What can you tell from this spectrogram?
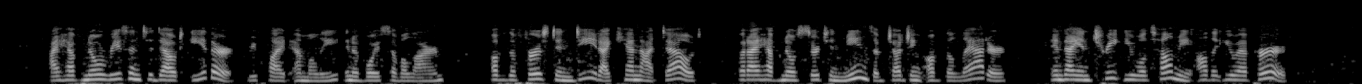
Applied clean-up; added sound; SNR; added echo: classical method spectral subtraction.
